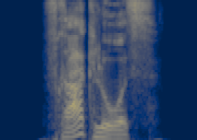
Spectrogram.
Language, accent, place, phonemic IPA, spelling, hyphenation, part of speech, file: German, Germany, Berlin, /ˈfʁaːkloːs/, fraglos, frag‧los, adjective, De-fraglos.ogg
- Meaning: unquestionable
